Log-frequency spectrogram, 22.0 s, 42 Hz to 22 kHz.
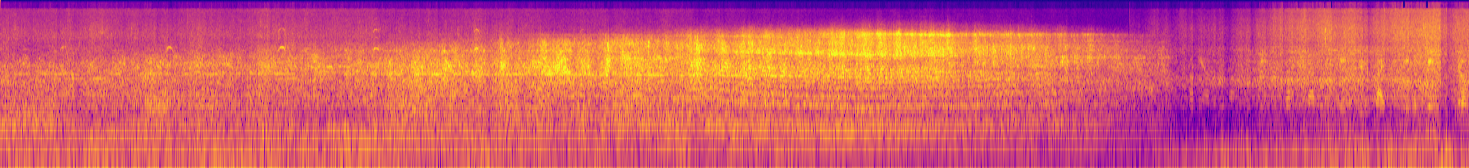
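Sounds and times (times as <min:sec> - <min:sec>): wind on microphone: 0:00.0 - 0:11.3, 0:16.7 - 0:22.0
airliner engine noise: 0:00.0 - 0:22.0.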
